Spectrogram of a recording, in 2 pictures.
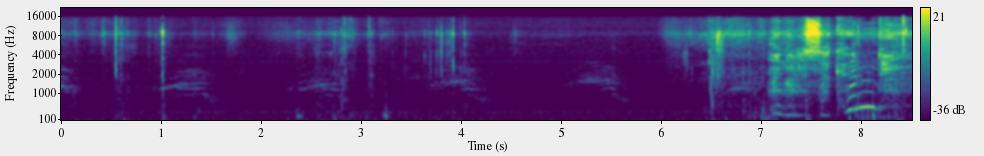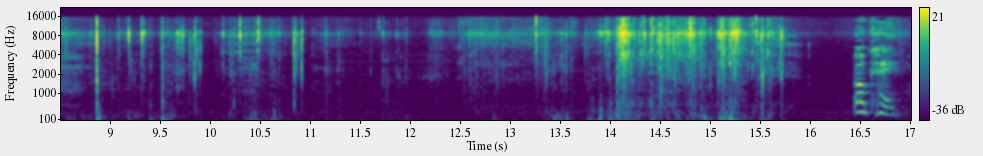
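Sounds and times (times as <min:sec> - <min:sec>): crinkling and rustling: 0:00.0 - 0:04.2, 0:06.1 - 0:15.9.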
